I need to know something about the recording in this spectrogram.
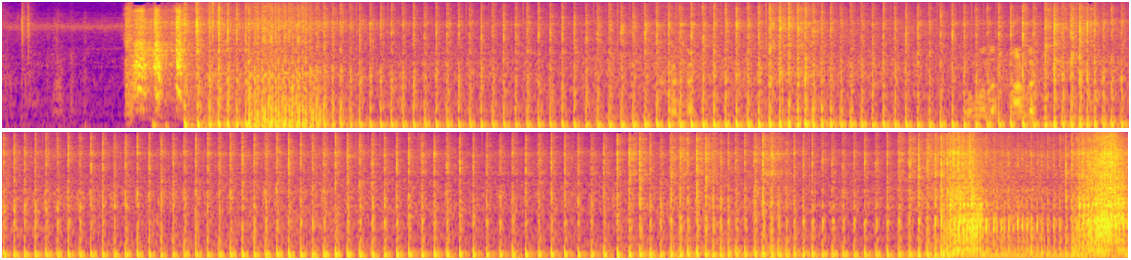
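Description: A motorcycle engine starts with a kick and idles with a steady, loud thumping beat.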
